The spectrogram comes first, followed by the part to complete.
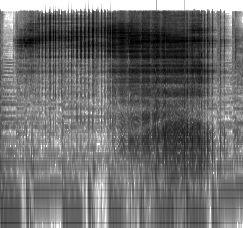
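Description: Sperm whale clicks: a quick train of sharp, dry knocks, roughly three each second, over steady hiss.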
